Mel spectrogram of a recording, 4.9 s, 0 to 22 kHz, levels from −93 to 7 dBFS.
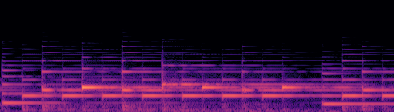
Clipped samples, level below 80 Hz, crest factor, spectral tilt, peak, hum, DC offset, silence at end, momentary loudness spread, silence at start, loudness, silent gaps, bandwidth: under 0.1%; -56 dBFS; 16 dB; -5.5 dB/octave; -14 dBFS; none; under 0.1%; 0 s; 9 LU; 0 s; -31 LUFS; none; 4.3 kHz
